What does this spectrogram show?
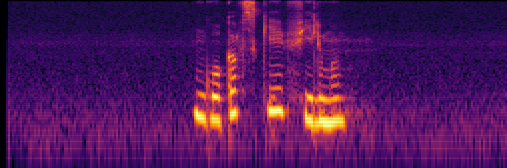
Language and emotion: Russian, neutral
